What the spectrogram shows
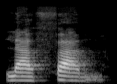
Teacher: In this one, it's an exception. The wife, you're going to be pronouncing the E like an A, la femme.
